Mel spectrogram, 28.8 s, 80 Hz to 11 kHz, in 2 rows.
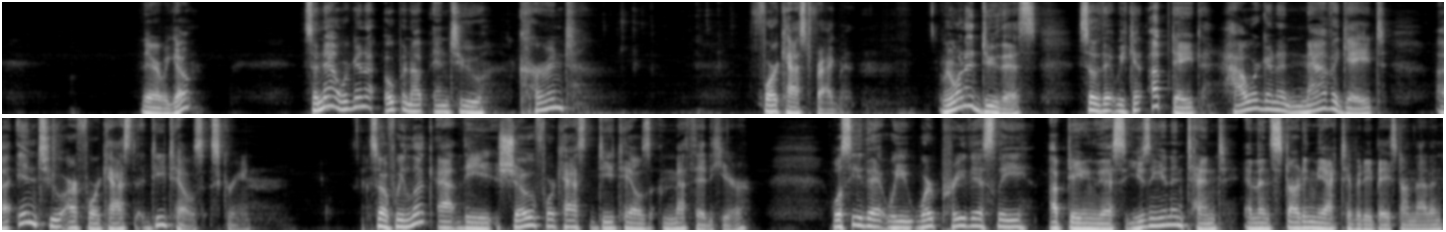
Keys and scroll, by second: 5.9 super+o.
